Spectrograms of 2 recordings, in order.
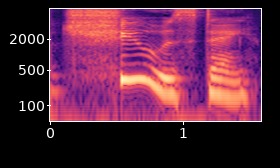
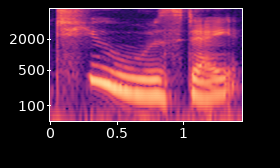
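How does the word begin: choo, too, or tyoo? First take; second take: choo; tyoo. First: The word begins with a 'choo' sound. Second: The word begins with a 'tyoo' sound. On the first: This is the form a major dictionary lists first. "there's also Chewsday" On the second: This is how the speaker's own community says it. "So we say Tuesday"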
